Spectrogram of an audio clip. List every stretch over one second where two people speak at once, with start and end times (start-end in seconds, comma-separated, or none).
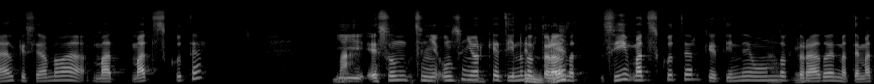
3.4-5.7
